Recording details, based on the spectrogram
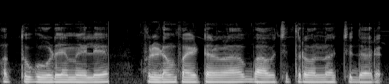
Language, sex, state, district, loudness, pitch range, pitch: Kannada, male, Karnataka, Bidar, -16 LUFS, 110-115 Hz, 110 Hz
